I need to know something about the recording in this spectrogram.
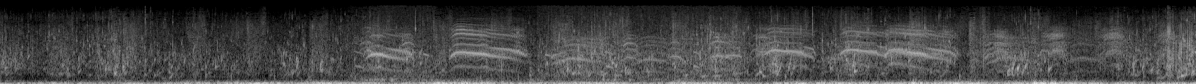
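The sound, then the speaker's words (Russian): Seagulls cry repeatedly in harsh, rising-and-falling calls over a steady wash of small waves lapping against the shore of Lake Razna, with low rumbling water noise throughout and no talking. “На берегу озера Разна под крики чаек и шум небольших волн”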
